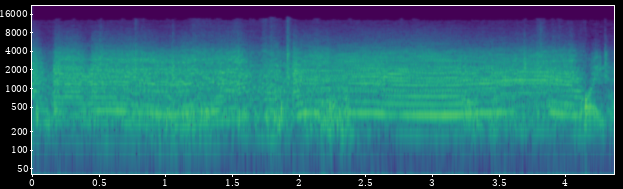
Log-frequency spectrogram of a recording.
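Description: Renault Clio V1600 rally car's 1.6-litre engine running hard, heard from inside the cabin. The engine note dips briefly near the start and again about two seconds in, then holds steady.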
